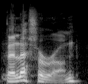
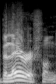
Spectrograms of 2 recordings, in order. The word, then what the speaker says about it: Bellerophon: the legendary Phoenician founder of uh Boise who's pronounced that horrible he was apparently the first Greek hero and alongside Perseus and bellefaron and bellerophon sorry um the greatest hero and Slayer of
